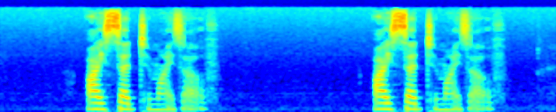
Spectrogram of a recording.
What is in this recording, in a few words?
Dictation; phonology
